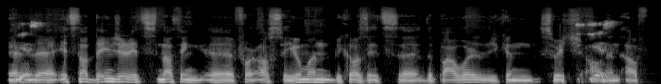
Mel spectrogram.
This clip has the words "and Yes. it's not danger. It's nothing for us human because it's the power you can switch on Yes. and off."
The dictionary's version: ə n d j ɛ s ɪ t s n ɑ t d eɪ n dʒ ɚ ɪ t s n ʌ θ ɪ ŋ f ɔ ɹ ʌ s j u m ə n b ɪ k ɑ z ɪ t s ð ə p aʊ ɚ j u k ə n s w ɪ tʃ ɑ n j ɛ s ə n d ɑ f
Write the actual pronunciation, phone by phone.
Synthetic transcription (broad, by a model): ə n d ɪ t s n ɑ t d eɪ n dʒ ɚ ɪ t s n ʌ θ ɪ ŋ f ɔ ɹ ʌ s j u m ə n b ɪ k ɑ z ɪ t s ð ə p aʊ ɚ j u k ə n s w ɪ tʃ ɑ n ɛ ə n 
